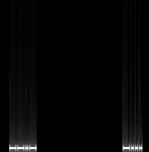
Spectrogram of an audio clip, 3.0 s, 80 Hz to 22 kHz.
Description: Morse code, heard as a keyed tone, about 30 wpm, spaced as for 5 wpm, 700 Hz. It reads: QB
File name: Lesson 38d - Letter q - Two Characters 30wpm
